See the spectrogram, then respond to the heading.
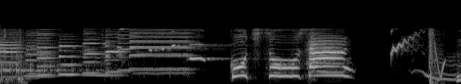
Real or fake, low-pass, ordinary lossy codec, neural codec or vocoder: fake; 5.4 kHz; AAC, 32 kbps; vocoder, 44.1 kHz, 128 mel bands every 256 samples, BigVGAN v2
